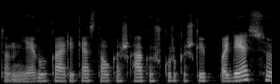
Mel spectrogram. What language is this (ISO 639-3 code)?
lit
